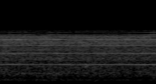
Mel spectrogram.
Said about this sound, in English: Hey, that's a vacuum cleaner over there? Nah, that's my computer about to blow up and take off. You hear it? Yeah, I hear it. Yeah, I be, man, this computer be in triple overtime.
